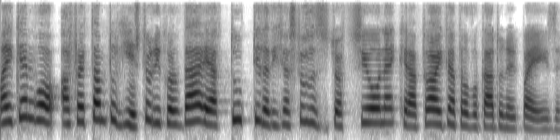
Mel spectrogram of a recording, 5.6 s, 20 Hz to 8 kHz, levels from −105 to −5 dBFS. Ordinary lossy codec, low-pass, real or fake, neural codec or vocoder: none; 7.2 kHz; fake; codec, 16 kHz, 0.5 kbps, FunCodec, trained on LibriTTS, 25 frames a second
